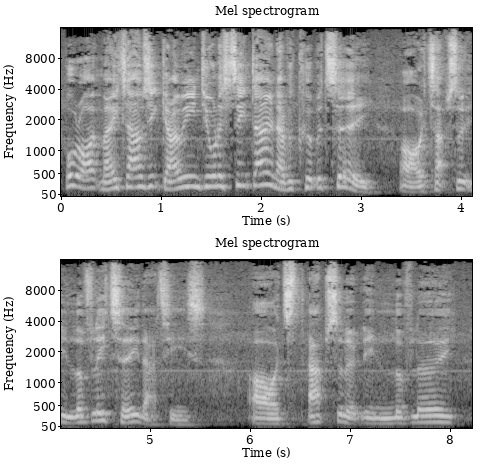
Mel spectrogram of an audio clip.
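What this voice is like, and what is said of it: Birmingham accent, sing-song rising-falling intonation. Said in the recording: “in Birmingham, people sort of, you know, they sort of speak a bit like this ... in Birmingham, the accent goes up and down like that ... people sort of go up and down at the end of their sentences like that”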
